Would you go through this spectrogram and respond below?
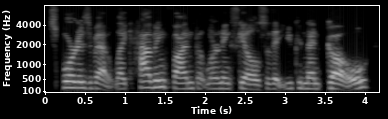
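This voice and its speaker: A woman co-hosts a podcast with a voice made deeper and gravelly by a cold. She tells stories with lively energy and laughs easily. The sound is dry and close. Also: moderate pace, no echo. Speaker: podcast co-host. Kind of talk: casual podcast chat.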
